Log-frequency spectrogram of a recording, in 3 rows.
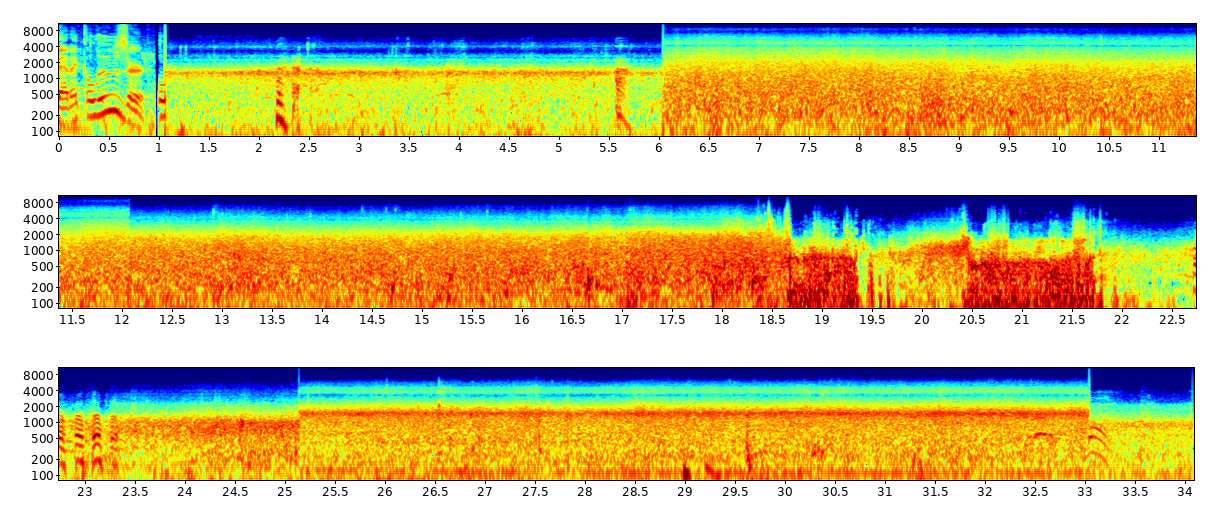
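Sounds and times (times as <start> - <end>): wind on microphone: 1.2 - 34.0
water splashes: 6.0 - 33.1
whitewater rushing: 6.1 - 19.4.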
